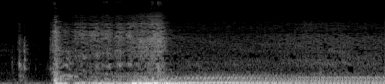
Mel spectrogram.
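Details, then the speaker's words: Circa-1986 Honda Acty kei van idling after exhaust replacement: engine fires, blips once, then drops to a low, soft, even burble with no rasp or blowing; much quieter than before, normal idle. "so it's running it sounds a lot better now not nowhere near as loud"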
